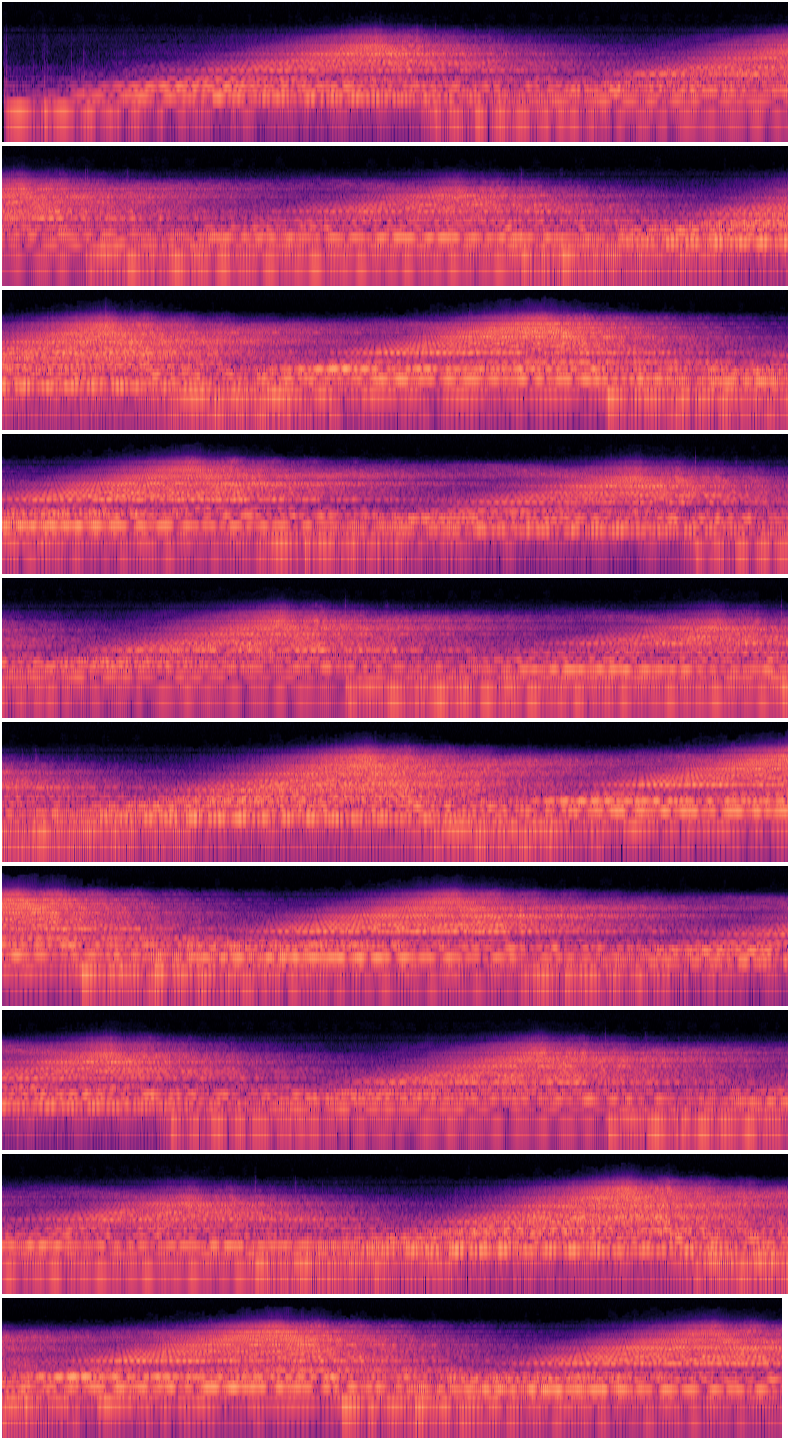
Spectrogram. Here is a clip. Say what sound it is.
guitar overthesea
electric guitar throw guitar rig software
